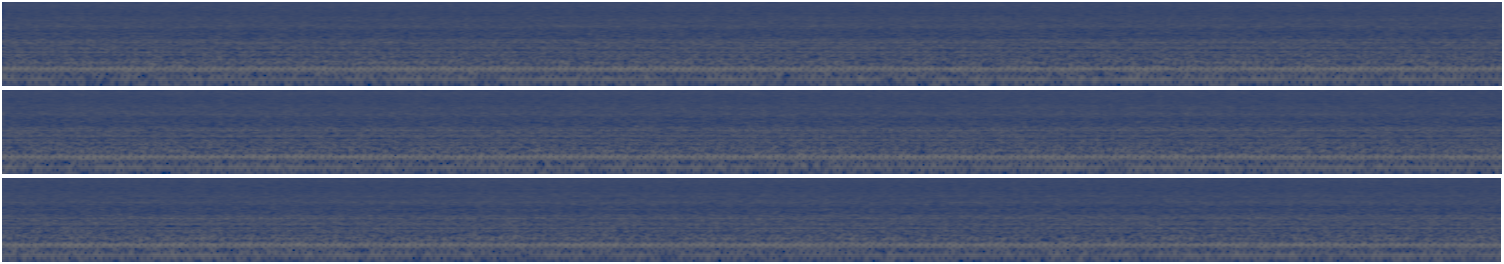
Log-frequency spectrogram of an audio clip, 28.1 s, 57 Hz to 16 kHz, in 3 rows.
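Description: Cessna 150's four-cylinder Continental O-200 engine and propeller running steadily in cruise flight, a constant drone heard inside the cabin.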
